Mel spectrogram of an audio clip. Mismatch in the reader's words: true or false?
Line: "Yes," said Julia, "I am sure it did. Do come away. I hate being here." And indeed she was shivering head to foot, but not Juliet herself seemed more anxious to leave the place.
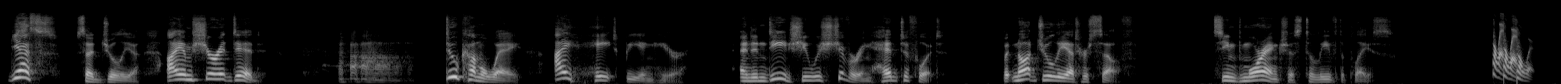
false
